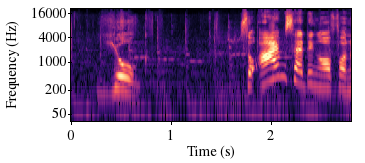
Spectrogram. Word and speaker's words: yog: there is something about yog that I'm unaware of yes that is how it should be pronounced yolk so I'm setting off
